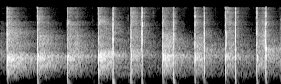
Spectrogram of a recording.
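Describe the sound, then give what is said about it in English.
A small group of hosts claps briskly to cheer for Krampus, a quick run of sharp, bright claps at a fairly even pace over a faint steady hum, with no voices. “We're cheering a person who whips kids.”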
